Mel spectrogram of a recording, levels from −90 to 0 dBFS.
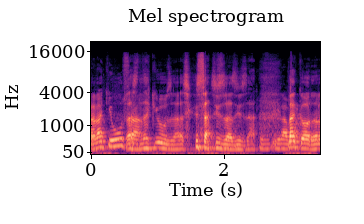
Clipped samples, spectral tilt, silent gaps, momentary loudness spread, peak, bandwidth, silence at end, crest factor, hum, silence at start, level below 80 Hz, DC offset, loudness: under 0.1%; -5.5 dB/octave; none; 11 LU; 0 dBFS; 15.5 kHz; 0 s; 18 dB; none; 0 s; -54 dBFS; under 0.1%; -19 LUFS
